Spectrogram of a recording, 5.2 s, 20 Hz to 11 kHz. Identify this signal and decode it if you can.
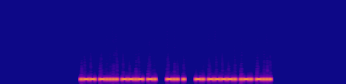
Morse code, heard as a keyed tone, about 48 wpm, 700 Hz. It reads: W6QN DE N9RB
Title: USA Callsign DE Callsign - 4 Characters - 50wpm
